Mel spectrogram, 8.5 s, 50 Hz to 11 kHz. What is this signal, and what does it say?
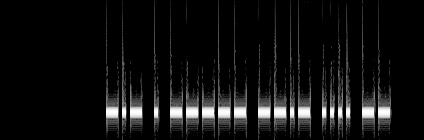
Morse code, heard as a keyed tone, about 15 wpm, 700 Hz. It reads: KE0QHM
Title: USA Call Signs - 6 Characters - Repeated 2x - 15wpm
